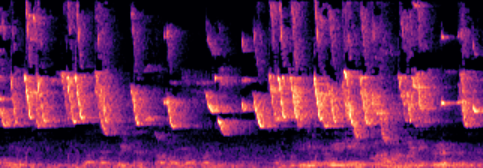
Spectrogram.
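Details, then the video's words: Canario da terra, the saffron finch, in a busy stream of high chirping notes that slide downward, repeated about three times a second, over faint low background sound. "Canario da terra"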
